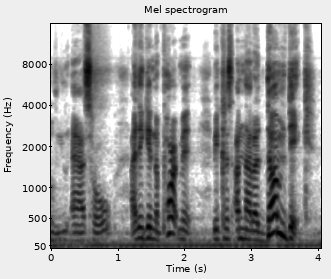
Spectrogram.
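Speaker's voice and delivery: ordinary talk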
